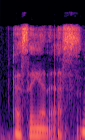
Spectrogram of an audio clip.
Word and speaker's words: sans: S A N S. Maybe I'm saying it wrong. No, that's correct sans gluten.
